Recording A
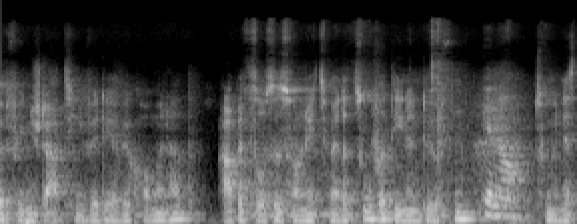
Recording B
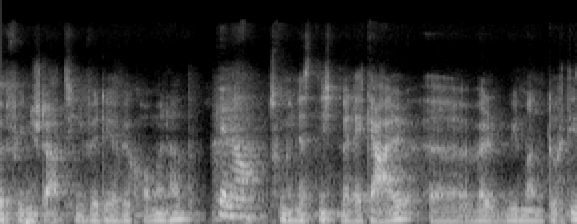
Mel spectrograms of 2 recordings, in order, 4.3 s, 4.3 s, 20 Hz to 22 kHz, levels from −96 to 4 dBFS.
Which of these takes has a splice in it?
B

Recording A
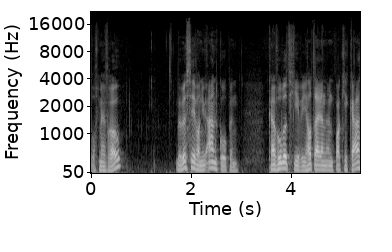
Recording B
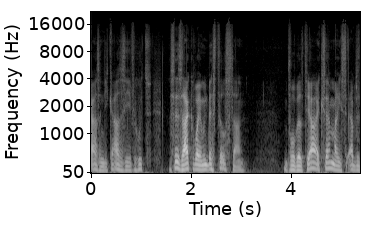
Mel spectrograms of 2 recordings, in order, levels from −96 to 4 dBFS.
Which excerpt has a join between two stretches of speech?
B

